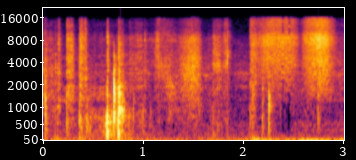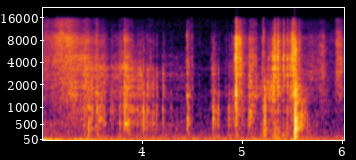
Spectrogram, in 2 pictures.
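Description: Paper rustling and crinkling as the pages of a large printed instruction booklet are handled and turned, with a few sharp clicks and a brief rushing swish near the middle.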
